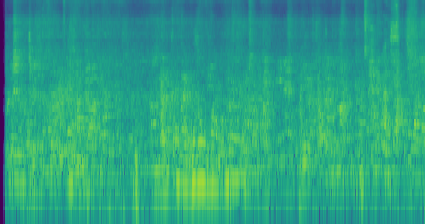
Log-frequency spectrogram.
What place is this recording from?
crowded indoor space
